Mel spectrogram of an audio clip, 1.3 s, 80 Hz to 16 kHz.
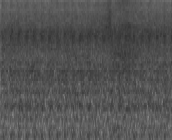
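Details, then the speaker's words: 1983 Buick Park Avenue: steady idle with quick even ticka-ticka ticking; owner suspects leaky exhaust crossover pipe, probably a donut gasket somewhere; fan belts stretched. "but you can hear that ticka ticka ticka it's a leaky crossover probably about donut somewhere"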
